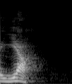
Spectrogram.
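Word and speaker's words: Ya (יה): Y es el santo nombre de Yud Hei y se pronuncia Ya y dice la página, la oración frecuente del Salmo número 79 se dice que es fatal para los enemigos y oponentes.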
